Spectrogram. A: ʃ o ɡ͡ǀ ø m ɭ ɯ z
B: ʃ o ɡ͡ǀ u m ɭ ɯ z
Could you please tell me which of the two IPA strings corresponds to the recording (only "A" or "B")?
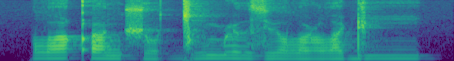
A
